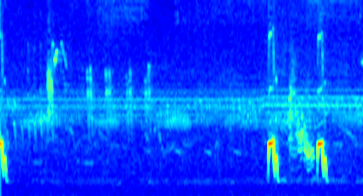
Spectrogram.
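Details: A shrike pair in southern Africa gives its morning duet of sharp, hooked whistles, the male calling first and the female a split second later so they merge into one call, repeated three times over steady insect hiss.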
